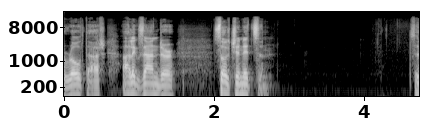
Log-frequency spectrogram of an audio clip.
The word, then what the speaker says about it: Solzhenitsyn: No, this is a tricky one to pronounce. Looking for Solzhenitsyn.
